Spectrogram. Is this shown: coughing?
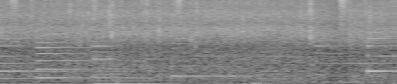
no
